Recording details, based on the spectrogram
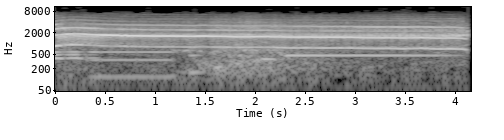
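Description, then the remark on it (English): A loud quitting-time work whistle at 5 o'clock, blown by the boss Mr. Slate, sounds one long, steady, high-pitched blast with a rich chord of overtones, holding for about four seconds without a break and with no one speaking. “That slave driver boss of mine waits till the last second before he'll blow that whistle.”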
